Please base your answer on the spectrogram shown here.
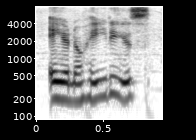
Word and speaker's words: Aono: name which is um Aon Noah. Uh it's not pronounced as AO, it's pronounced as O. And that is blue in Japanese if you are not aware of it.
